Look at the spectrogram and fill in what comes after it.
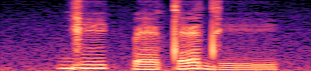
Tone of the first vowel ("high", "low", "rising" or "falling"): high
